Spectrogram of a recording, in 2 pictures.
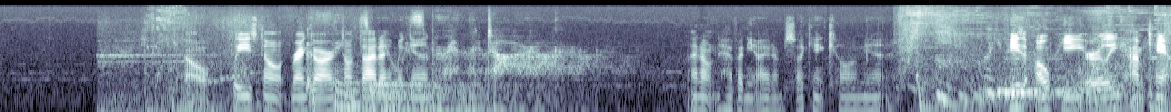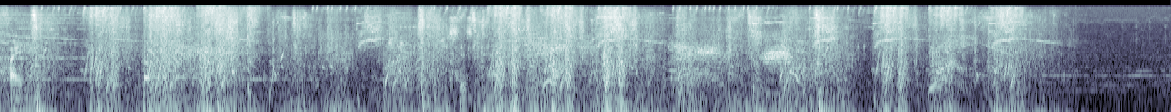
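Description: Game combat sounds whoosh, crackle and clash in bursts.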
